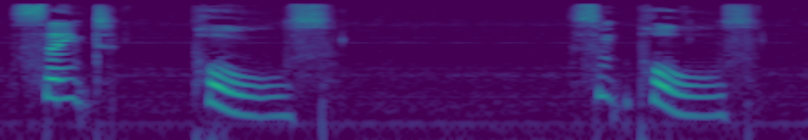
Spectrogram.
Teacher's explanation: instead of saying saint with a strong pronunciation, we're using the weak form, sunt, and then we have a n sound and a t sound and the p sound at the beginning of Paul's.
